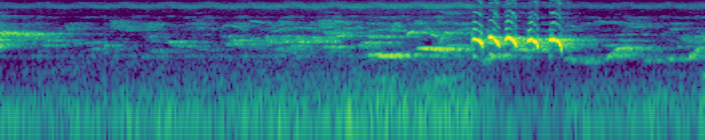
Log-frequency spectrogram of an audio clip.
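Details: Sooty-headed bulbul in the wild, used as a lure to prompt silent bulbuls to sing; a quick burst of five bubbly, stuttering notes near the end, over faint twittering from other birds and a steady high hiss.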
